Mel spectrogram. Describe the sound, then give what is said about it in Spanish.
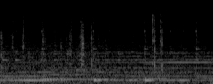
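Typing on a computer keyboard: a few sparse, light key clicks spread across the moment, faint against a steady tonal background. “Borra y teclea Luis Carroll.”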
